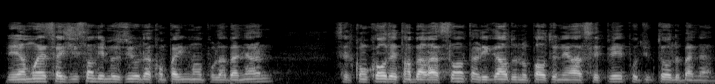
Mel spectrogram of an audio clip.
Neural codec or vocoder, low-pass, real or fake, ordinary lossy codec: vocoder, 44.1 kHz, 128 mel bands, Pupu-Vocoder; 7.2 kHz; fake; none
